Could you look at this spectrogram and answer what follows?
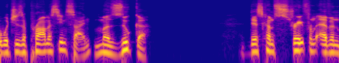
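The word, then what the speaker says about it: Mazzccua: As a PSA, the pronunciation is Mazuka. Okay. Mazuka. I know things. I'm not saying you do, Rico, but it's different. I know it doesn't it doesn't look like it. It doesn't look it. It shouldn't pronounce that way, but it does.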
